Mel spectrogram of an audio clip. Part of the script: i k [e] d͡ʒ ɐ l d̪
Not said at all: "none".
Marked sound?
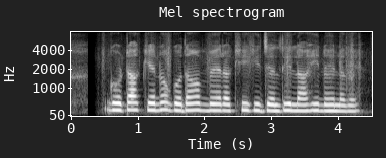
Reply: i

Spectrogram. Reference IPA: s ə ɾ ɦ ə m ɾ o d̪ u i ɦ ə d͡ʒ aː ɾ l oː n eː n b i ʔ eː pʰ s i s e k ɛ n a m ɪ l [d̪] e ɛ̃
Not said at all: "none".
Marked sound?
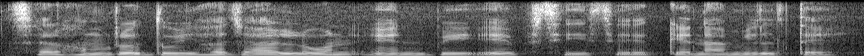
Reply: t̪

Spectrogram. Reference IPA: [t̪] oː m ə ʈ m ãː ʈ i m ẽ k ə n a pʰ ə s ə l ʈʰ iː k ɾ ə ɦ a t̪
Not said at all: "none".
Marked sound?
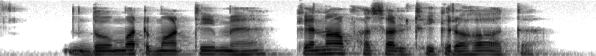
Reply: d̪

